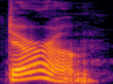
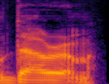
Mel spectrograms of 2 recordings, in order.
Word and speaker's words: Durham: how do you spell durham d u d-u-r-h-a-m of course i should know that but it's just one of those names that sounds quite different from the way you spell it it is confusing i've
